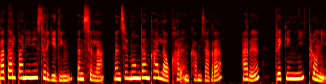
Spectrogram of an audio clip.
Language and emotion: Bodo, neutral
